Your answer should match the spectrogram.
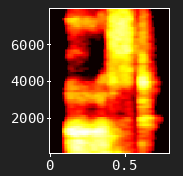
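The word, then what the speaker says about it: Arzt: Doctor meaning asked, A-R-Z-T, asked, or if the doctor is female, then it is called as Erstein.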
